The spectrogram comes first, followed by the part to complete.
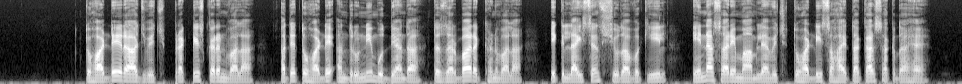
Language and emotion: Punjabi, neutral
